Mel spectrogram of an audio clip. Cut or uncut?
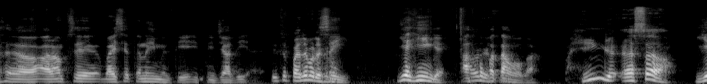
uncut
